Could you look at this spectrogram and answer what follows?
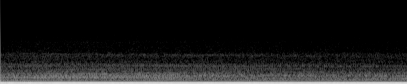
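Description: Mitsubishi Lancer Evo VII's 2.0-litre turbocharged 4G63 four-cylinder idling steadily through a Kakimoto Kai Regu06&R exhaust, a low, even drone heard from inside the cabin.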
